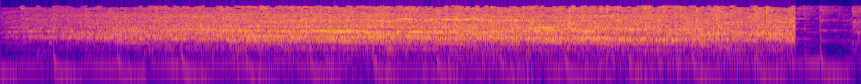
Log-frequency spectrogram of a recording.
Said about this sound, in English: So let's give a round of applause to any armed forces out there.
